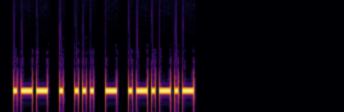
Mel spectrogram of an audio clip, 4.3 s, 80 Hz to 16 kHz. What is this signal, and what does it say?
Morse code, heard as a keyed tone, about 25 wpm, 700 Hz. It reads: WEST.
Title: Sentences from Top 1200 Words 25wpm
